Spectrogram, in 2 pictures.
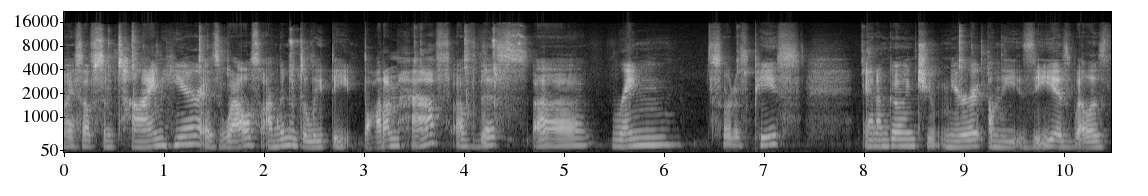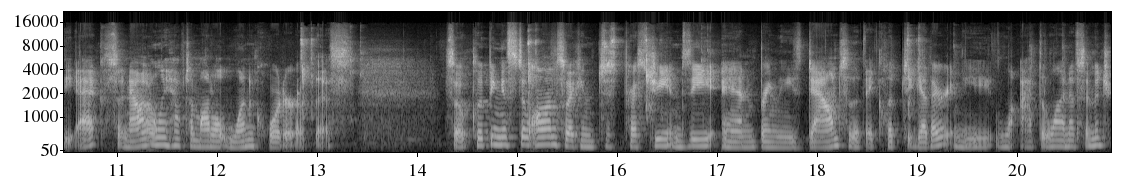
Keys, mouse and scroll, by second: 2.2 x, 4.2 z, 12.7 z, 15.0 g, 16.2 z, 18.8 z.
